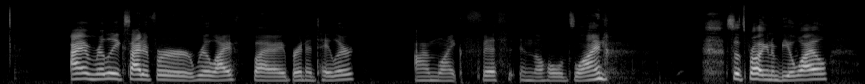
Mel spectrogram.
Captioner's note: laughs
